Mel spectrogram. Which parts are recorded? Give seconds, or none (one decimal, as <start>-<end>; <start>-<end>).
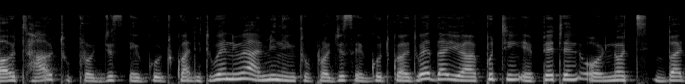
0.0-6.9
